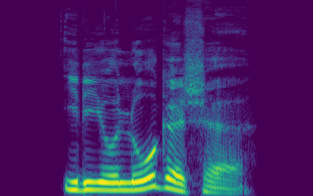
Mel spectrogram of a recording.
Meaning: inflection of ideologisch: 1. strong/mixed nominative/accusative feminine singular 2. strong nominative/accusative plural 3. weak nominative all-gender singular
- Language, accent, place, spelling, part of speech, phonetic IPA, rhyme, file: German, Germany, Berlin, ideologische, adjective, [ideoˈloːɡɪʃə], -oːɡɪʃə, De-ideologische.ogg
